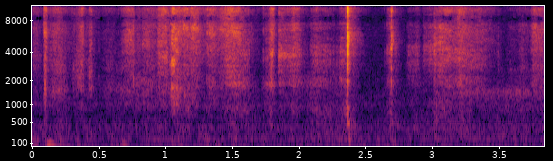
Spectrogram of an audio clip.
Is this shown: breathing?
no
